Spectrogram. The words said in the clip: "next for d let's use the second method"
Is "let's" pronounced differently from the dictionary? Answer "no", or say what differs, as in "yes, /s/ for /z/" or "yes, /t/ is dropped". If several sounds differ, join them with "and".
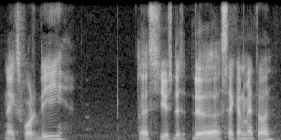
no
